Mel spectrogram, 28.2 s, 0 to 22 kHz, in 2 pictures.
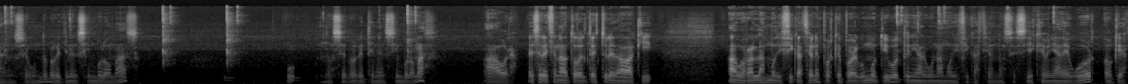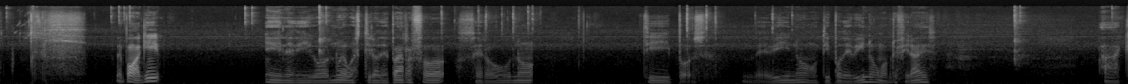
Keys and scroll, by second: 1.0 super+a, 12.5 space, 19.5-24.8 typing.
